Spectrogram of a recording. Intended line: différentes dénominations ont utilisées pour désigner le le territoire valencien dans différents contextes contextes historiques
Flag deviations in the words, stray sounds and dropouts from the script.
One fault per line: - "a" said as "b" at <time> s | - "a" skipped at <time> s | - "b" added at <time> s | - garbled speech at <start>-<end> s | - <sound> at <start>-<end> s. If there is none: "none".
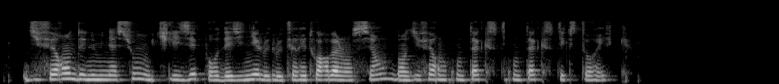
none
